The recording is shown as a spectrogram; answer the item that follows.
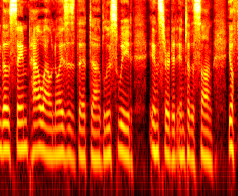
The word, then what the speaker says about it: Blue Swede: Yes, originally by Cher covered there by Blue Suede, or I'm sorry, Blue Swede is how they pronounce that.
